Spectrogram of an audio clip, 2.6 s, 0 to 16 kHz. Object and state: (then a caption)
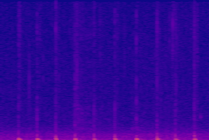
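Baked-through bread loaf, hollow sound. The bottom of a warm, freshly baked whole wheat soaked-flour bread loaf is tapped 11 times at an even, steady pace. Each tap is a short, dull, low thump with almost no ring, giving a hollow, drum-like sound. That hollow sound shows the loaf is baked through inside.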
